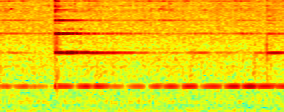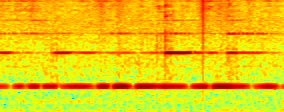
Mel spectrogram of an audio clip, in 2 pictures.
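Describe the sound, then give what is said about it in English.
A bowl rings after being struck by a solenoid: one sharp strike sets off a clear, sustained ringing tone with bright overtones, and a few lighter taps follow that keep it humming steadily. “can I show how the bowl sounds? I haven't practiced this much, so sometimes it just doesn't.”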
